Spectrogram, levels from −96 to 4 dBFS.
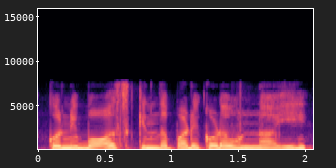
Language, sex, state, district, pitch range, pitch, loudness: Telugu, female, Telangana, Hyderabad, 230-285 Hz, 265 Hz, -10 LUFS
